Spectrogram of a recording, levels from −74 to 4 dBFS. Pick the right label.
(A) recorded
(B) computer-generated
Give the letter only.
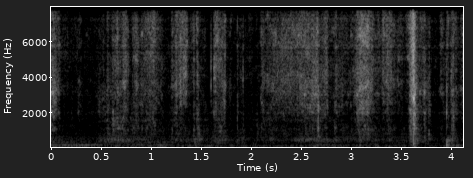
B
